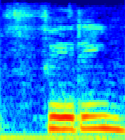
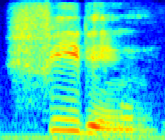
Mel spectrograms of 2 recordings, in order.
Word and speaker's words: feeding: bell try that a fitting belt okay now instead of fitting it's fee okay long east town feeding a feeding mill feeding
